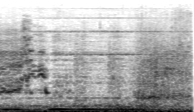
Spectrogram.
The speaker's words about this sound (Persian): اسم اینو گذاشتم نعره مخصوص سگ هار.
